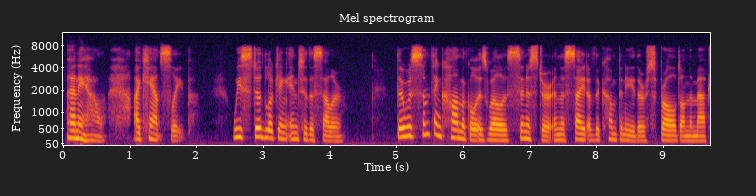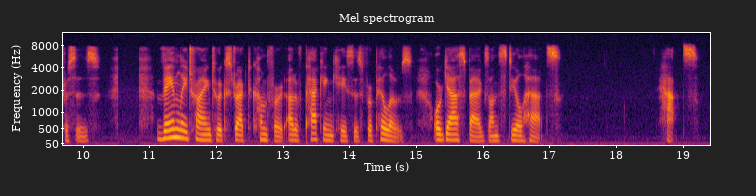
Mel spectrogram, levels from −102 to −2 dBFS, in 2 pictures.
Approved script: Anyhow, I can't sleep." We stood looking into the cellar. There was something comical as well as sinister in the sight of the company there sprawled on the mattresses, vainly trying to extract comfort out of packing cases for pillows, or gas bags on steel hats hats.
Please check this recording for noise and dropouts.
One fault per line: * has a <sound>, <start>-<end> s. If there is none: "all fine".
all fine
